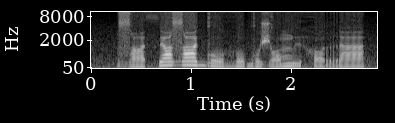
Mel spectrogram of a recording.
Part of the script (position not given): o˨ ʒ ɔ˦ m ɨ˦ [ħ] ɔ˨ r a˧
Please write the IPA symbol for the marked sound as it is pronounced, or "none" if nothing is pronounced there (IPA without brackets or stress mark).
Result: h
